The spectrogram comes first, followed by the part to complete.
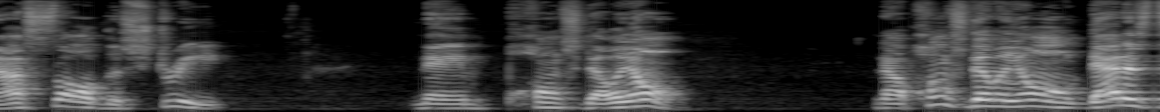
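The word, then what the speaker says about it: Ponce de León: So the correct pronunciation is Ponce de Leon.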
